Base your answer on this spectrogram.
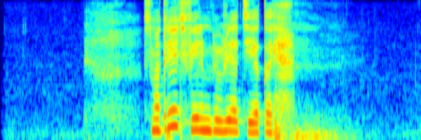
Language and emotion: Russian, sad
